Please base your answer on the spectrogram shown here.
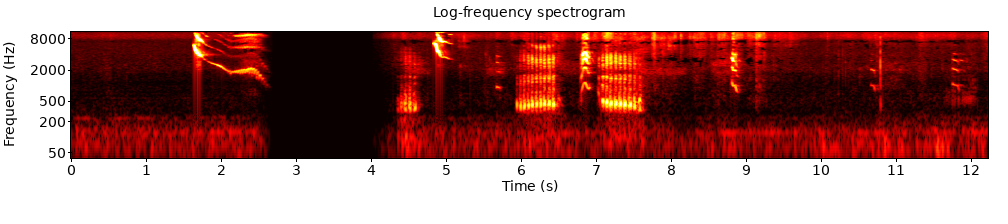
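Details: Cheetah named Rosalie with her cub, vocalizing: high, sharply falling bird-like chirps and whistles scattered through the recording, with a pair of louder, buzzy purring bursts near the middle and faint low background hum.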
